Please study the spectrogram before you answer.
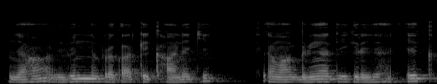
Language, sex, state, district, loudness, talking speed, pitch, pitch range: Hindi, male, Chhattisgarh, Korba, -38 LUFS, 150 wpm, 125 Hz, 115-140 Hz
